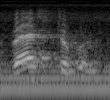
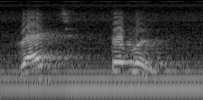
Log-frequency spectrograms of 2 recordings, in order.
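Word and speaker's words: vegetable: और वी से है वेजिटेबल, तो दोस्तों हम इसको टेबल नहीं बोलते, ये शुरुआत से आप ढंग से अगर प्रोनाउंसिएशन सीखोगे तो मुझे अच्छा लगेगा। वी से है वेज और टी से है टबल, वेजिटेबल, ठीक है। तो हम इसमें क्या साइलेंट है, इसमें ए जो है वो क्या है, साइलेंट है, तो प्लीज इसको प्रोनाउंस मत कीजिएगा।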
